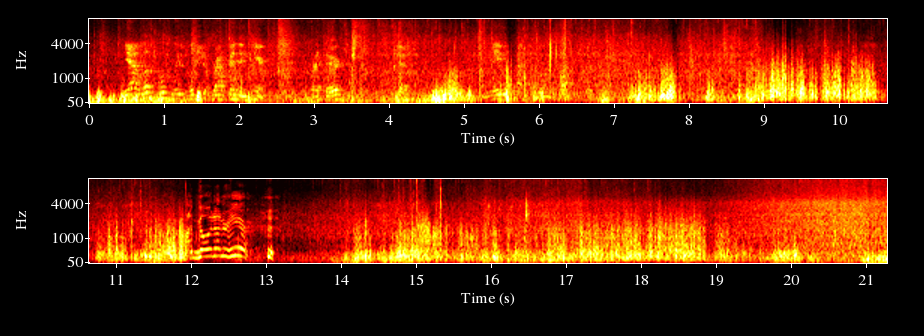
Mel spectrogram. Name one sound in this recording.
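Strong wind roars and buffets outdoors in gusts.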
